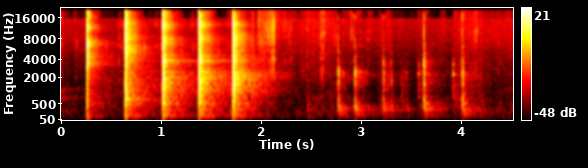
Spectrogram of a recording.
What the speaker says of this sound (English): we're going to tap on this, breaking the axle free from the wheel bearing hub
